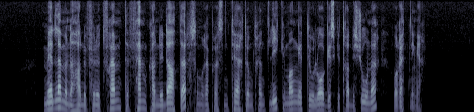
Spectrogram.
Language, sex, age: Norwegian, male, 41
